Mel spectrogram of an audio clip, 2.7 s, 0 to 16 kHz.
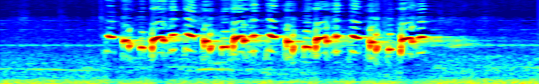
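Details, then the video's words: A wild bulbul's tayyariyat song, meant to rouse silent bulbuls: a quick run of warbled, bubbling whistles, fairly even in rhythm, lasting about 1.6 seconds. "طياريات بلبل وحشي لفتح البلابل القافله"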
